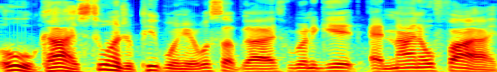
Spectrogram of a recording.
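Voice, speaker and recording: In a plain, everyday voice, a man of medium pitch talks at a fairly quick pace. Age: 30s. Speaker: live streamer. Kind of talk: livestream talk to audience. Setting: outdoors at night, near his car. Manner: casual, with many fillers and restarts.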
